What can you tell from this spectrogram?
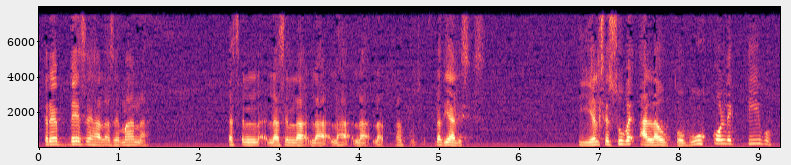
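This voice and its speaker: Impassioned pastor, high voice. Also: male voice, a bit bright, muffled recording. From El Salvador. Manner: impassioned, asks the congregation questions. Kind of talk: sermon. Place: church.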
